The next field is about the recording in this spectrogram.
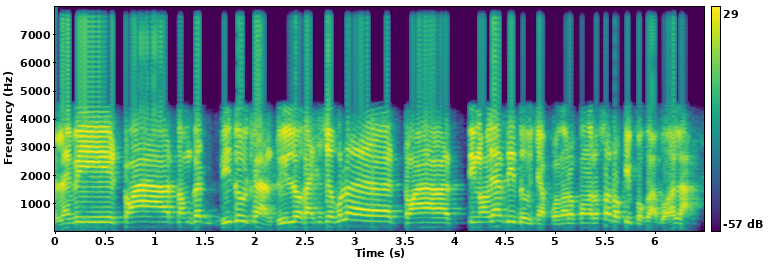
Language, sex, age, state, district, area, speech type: Odia, male, 18-30, Odisha, Kalahandi, rural, conversation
